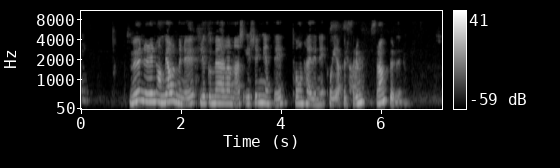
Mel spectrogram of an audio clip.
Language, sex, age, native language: Icelandic, female, 40-49, Icelandic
